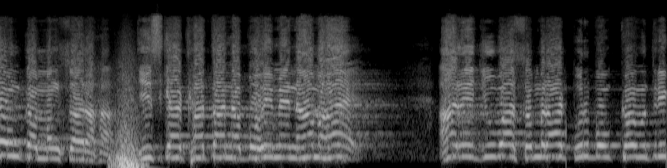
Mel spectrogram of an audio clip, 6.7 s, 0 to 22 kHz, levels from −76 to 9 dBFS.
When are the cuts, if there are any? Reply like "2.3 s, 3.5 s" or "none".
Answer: 1.2 s, 5.7 s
